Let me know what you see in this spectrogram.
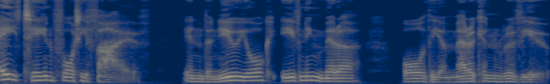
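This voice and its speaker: A man with a British accent at a medium pitch, very slow in pace with lively intonation, on a very clean recording with a silent background. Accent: British, received pronunciation. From England. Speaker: narrator. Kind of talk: poetry reading. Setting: home recording. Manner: slow, calming.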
